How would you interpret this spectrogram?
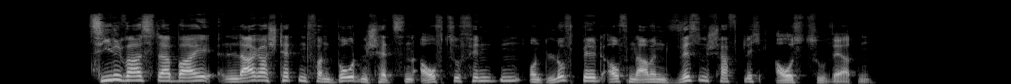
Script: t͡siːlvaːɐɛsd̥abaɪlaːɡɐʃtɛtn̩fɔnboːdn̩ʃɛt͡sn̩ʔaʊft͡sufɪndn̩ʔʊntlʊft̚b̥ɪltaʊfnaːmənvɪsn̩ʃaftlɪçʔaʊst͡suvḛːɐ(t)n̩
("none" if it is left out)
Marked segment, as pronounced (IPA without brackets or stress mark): t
